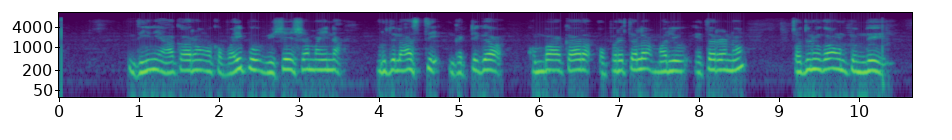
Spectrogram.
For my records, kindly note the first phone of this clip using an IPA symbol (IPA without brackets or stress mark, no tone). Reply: d̪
